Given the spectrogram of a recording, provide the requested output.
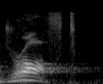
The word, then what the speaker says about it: draught: As Travis told me this morning, the correct pronunciation is actually droft. But there's no F there, but you can look it up.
